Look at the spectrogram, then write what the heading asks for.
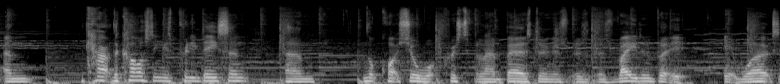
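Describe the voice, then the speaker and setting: Guy doing a casual gaming vlog, kinda rambly, mid pitched voice, guitar music playing behind him. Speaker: video game channel host. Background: background music with guitar.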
